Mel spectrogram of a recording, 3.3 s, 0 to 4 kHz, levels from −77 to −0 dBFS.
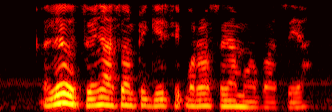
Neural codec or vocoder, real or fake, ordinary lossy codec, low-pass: none; real; none; 3.6 kHz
